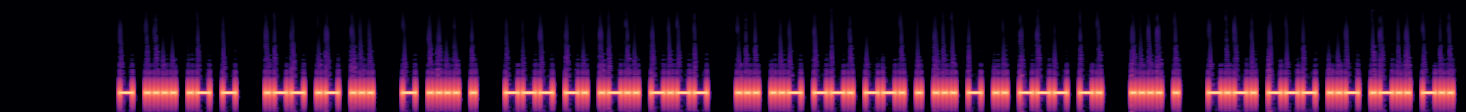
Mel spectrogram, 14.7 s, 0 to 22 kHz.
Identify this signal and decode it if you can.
Morse code, heard as a keyed tone, about 27 wpm, 700 Hz. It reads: THAT WAS THE ONLY SUGGESTION HE COULD
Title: Sentences from Top 1600 Words 28wpm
